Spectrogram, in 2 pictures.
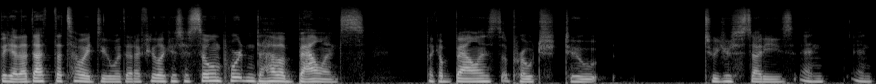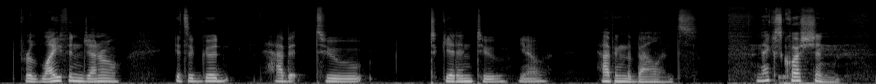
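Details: Real young male speaker who discusses his own stuttering and says he is stuttering a lot; part-word and whole-word repetitions heard; stuttering.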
